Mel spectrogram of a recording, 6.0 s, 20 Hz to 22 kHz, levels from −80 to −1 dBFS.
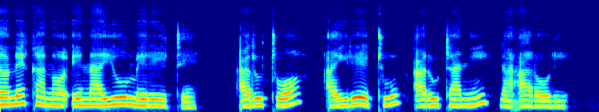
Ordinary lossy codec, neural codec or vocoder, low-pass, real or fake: none; codec, 44.1 kHz, 3.4 kbps, Pupu-Codec; none; fake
